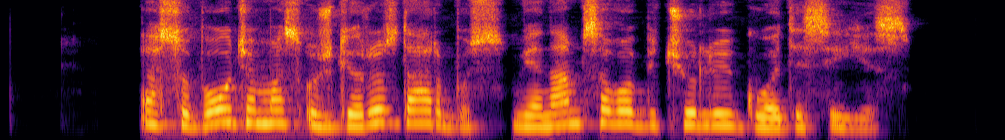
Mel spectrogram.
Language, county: Lithuanian, Vilnius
